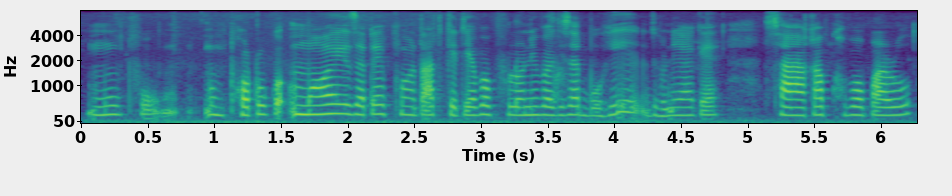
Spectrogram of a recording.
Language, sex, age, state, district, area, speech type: Assamese, female, 30-45, Assam, Dhemaji, rural, spontaneous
